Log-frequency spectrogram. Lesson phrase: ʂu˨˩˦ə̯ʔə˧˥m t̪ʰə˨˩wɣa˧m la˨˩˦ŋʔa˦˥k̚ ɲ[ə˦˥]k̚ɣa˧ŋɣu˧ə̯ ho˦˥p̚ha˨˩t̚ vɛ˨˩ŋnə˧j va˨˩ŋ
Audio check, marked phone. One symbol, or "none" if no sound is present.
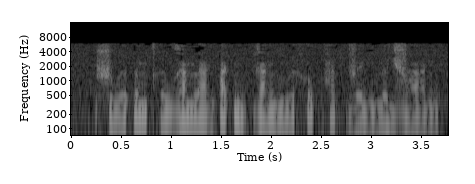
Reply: ə˨˩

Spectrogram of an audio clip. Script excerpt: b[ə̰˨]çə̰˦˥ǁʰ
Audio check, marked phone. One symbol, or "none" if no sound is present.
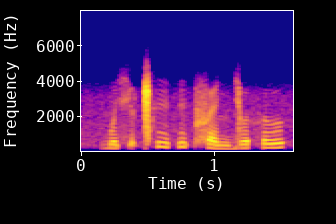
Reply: ə˨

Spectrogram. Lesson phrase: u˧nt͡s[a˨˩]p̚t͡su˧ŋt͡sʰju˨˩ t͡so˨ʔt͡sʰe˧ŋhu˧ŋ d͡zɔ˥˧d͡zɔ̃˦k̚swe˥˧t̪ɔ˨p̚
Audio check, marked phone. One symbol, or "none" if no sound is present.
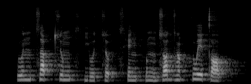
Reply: a˦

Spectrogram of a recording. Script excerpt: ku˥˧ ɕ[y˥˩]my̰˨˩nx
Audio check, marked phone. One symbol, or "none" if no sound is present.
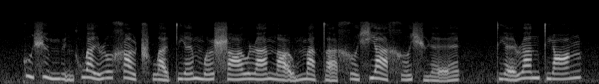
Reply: y˥˩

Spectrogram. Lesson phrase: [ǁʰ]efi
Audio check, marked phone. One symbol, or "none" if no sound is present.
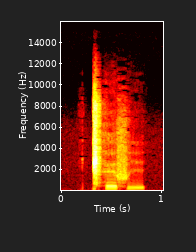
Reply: ǁʰ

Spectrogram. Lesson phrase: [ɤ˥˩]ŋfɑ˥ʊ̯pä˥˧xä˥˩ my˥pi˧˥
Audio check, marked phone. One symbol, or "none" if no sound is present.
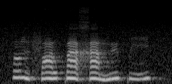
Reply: ɤ˥˩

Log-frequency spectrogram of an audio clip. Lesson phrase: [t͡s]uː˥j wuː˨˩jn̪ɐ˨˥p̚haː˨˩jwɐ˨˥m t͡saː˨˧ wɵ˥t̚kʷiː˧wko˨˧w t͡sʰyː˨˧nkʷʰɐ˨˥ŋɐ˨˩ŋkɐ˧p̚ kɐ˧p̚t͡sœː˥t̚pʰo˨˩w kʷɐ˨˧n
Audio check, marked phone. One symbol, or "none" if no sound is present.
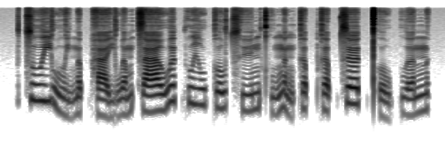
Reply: t͡s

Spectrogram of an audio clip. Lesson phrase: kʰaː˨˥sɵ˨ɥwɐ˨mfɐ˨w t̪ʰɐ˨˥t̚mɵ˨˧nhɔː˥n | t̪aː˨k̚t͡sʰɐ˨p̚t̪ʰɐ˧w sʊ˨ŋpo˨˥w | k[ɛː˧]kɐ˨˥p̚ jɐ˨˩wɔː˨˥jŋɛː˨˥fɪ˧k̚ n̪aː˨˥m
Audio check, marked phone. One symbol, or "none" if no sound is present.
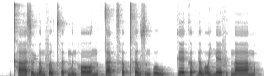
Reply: ɛː˧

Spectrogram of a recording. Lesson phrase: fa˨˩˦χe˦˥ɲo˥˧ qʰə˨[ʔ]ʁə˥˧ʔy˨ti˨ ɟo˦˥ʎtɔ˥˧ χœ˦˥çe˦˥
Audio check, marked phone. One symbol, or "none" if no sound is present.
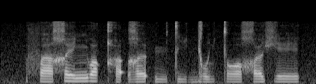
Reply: ʔ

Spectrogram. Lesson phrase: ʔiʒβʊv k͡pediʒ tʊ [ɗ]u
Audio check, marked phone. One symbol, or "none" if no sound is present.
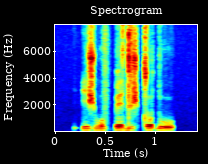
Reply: ɗ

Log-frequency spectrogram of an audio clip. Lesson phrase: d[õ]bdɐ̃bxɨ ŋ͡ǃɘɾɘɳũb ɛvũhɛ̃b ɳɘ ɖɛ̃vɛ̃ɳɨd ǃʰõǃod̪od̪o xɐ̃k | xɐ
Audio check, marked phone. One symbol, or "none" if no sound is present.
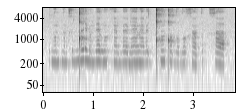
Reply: õ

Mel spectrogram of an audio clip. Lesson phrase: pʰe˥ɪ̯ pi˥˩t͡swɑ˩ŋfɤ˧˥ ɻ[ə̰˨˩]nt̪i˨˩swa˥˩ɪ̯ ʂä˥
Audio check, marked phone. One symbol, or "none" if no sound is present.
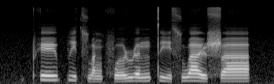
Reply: ə˧˥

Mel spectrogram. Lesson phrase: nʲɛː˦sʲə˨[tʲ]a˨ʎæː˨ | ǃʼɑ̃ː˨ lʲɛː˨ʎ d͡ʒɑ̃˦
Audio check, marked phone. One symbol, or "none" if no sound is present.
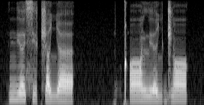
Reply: t͡ʃ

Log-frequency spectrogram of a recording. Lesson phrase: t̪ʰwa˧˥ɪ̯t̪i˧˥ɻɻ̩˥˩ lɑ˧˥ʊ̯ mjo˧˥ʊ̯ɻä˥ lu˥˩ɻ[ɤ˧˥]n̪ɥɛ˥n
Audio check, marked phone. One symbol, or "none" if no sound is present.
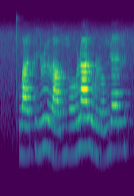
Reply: ɤ˧˥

